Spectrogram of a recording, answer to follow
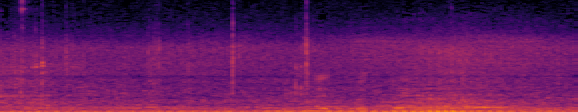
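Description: A small engine running close by, its low pulsing rumble growing louder about three seconds in and then easing off, with faint voices in the background.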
